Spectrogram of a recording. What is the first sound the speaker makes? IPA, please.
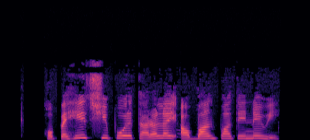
x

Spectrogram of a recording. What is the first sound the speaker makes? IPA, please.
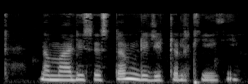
n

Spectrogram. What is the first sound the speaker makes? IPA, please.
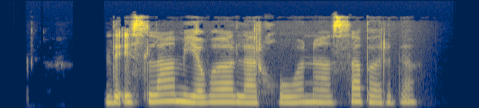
d̪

